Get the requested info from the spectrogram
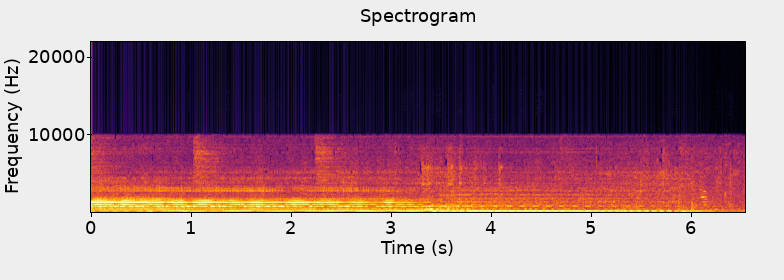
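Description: Live jazz band playing an instrumental passage: trumpet and bass clarinet hold long notes over light drums. A strong low note comes in about halfway through and fades near the end.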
